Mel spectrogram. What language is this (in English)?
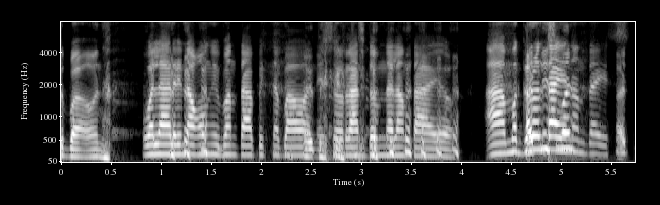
Filipino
